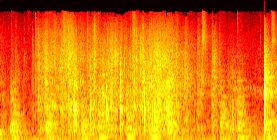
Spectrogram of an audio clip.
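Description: Clear plastic packaging bag crinkling and rustling as blue plastic sock-aid parts are handled and pulled out, over background guitar music. A sharp click comes right at the end.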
